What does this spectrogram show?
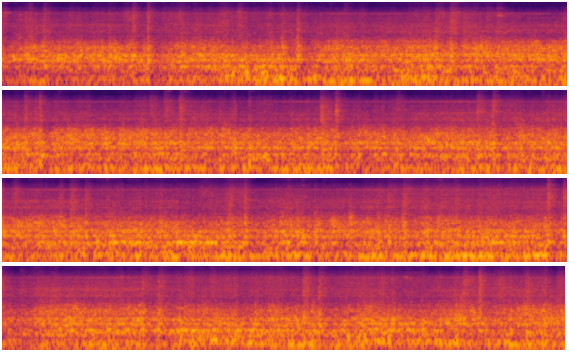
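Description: Passenger train running along the line, heard from its rear carriage: a steady rumble of wheels on rail, with irregular sharp clicks as the wheels pass over rail joints.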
